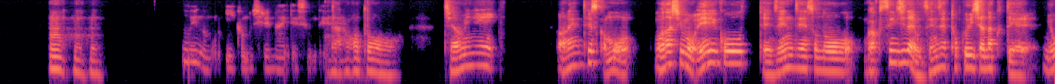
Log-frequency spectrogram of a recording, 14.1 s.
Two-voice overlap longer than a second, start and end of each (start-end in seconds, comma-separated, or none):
none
